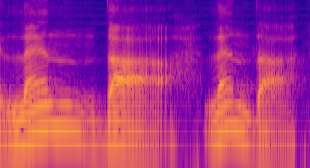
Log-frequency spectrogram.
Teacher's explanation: Länder é um A aberto, tá? Você quase não percebe a letra R.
